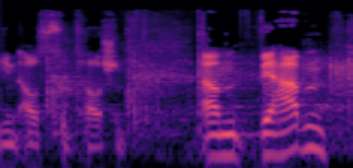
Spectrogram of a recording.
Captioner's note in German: Beifall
